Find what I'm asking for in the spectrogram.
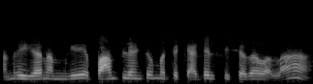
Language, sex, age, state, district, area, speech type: Kannada, male, 30-45, Karnataka, Raichur, rural, conversation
